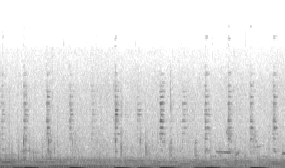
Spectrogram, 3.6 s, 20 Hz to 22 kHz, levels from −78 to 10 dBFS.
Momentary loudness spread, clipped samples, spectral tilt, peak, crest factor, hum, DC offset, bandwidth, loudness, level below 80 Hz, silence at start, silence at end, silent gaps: 6 LU; under 0.1%; -6.5 dB/octave; -2 dBFS; 12 dB; none; under 0.1%; 10 kHz; -17 LUFS; -14 dBFS; 0 s; 0 s; none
